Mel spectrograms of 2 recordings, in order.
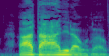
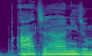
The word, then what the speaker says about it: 아잔: 두 가지 표기를 하더군요. 아잔이라고도 하고, 아. 아잔이라고도 하고, 아단이라고도 하고. – 아잔이 좀 맞는 발음일 거예요.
